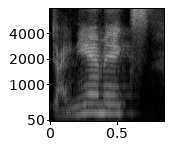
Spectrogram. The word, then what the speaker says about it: Dynamex: AB5 was the result of California Supreme Court ruling in the 2018 case known as Dynamex some people pronounce it dynamics but basically AB5 codified that ruling.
